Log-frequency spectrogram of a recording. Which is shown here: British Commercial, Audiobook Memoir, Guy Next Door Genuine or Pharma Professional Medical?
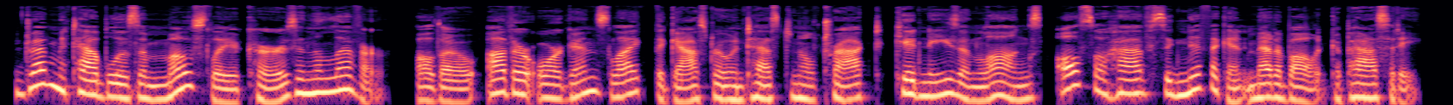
Pharma Professional Medical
